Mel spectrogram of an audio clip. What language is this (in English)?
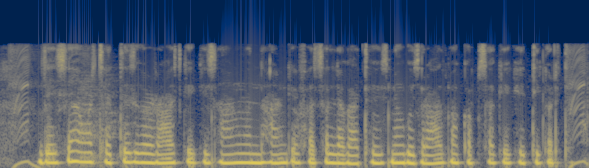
Chhattisgarhi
